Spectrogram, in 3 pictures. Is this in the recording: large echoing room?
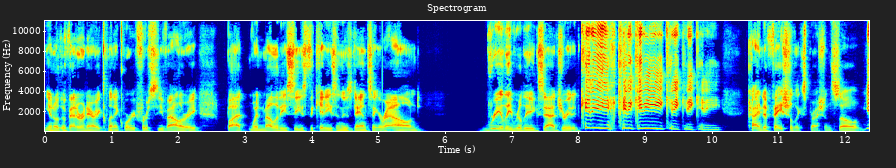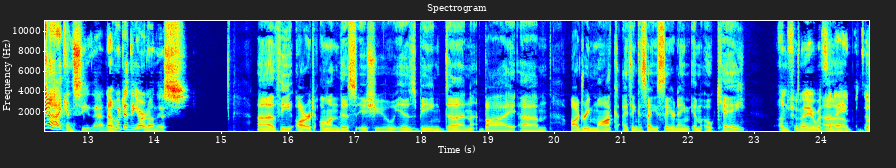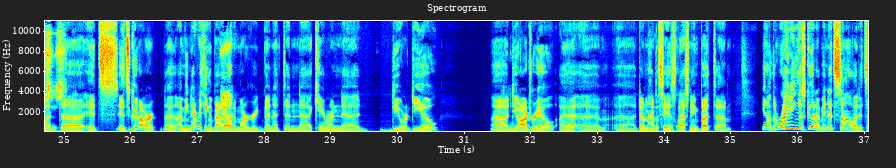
no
